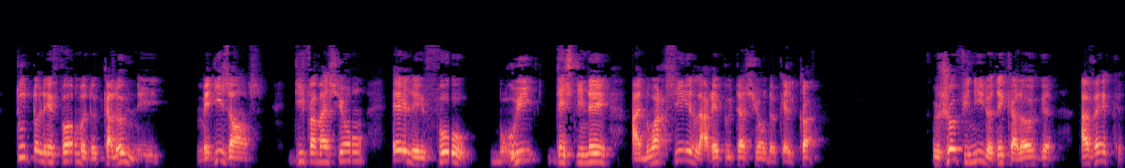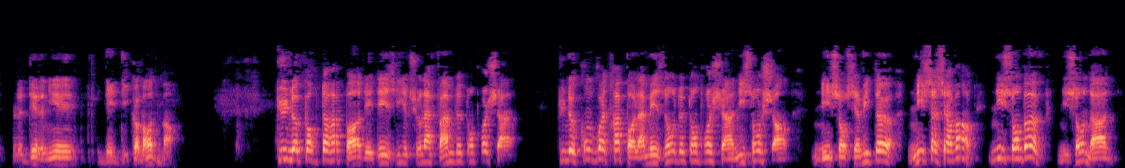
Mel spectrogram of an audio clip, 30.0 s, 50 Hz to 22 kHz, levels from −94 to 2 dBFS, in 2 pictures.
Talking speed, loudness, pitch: 130 wpm, -20 LUFS, 185 Hz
